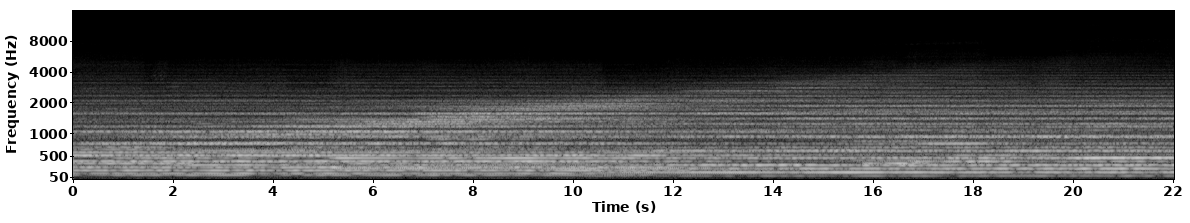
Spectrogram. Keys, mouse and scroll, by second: 4.6 middle click, 5.2-5.8 shift+middle drag, 6.0 click, 7.2 click, 8.8 click, 9.4 click, 9.8-14.7 drag, 16.2 click, 17.0-17.3 drag, 21.2 click.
